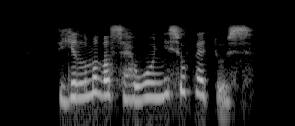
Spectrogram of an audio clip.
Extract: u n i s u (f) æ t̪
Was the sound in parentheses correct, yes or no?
yes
